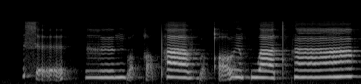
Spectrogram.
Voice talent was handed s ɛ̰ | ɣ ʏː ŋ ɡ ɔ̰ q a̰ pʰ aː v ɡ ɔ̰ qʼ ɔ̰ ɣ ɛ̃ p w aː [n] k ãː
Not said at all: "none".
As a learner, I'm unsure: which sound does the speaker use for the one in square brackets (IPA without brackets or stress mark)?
t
